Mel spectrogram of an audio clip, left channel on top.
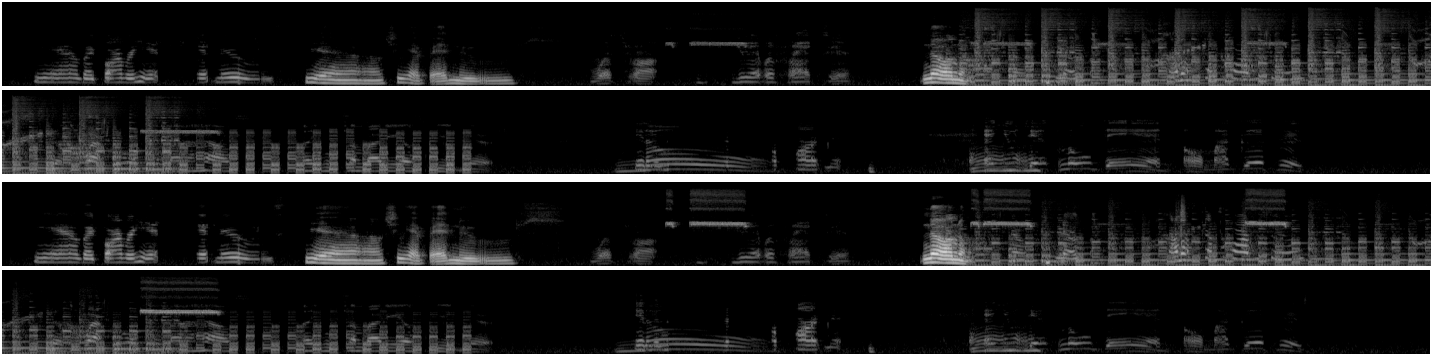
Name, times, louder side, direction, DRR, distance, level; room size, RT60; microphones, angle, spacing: voice 1, 0.3-1.6 1.9-2.7 9.4-9.6 10.1-10.8 11.7-13.0 20.6-21.0 22.2-22.7, right 4 dB, 55° right, 4.4 m, -37 dB
voice 2, 3.0-5.1 9.2-9.6, right 6 dB, 40° right, 0.4 m, -23 dB
voice 3, 5.9-6.6 6.9-8.5 10.9-11.0 19.8-20.0 20.4-22.1 23.6-27.3, left 3 dB, 40° left, 6.5 m, -47 dB
sound 1, 6.6-7.5 9.7-10.3 12.4-12.9 15.7-16.5, right 11 dB, 85° right, 3.3 m, -36 dB
sound 2, 9.6-19.0, left 3 dB, 60° left, 2.4 m, -38 dB
voice 4, 14.8-16.8 17.3-19.2 24.0-24.7, equal, 5° left, 7.2 m, -44 dB
head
